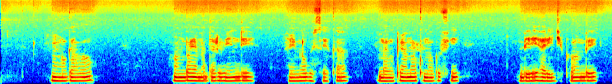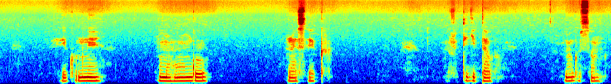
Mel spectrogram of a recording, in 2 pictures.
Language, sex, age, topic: Kinyarwanda, female, 25-35, health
